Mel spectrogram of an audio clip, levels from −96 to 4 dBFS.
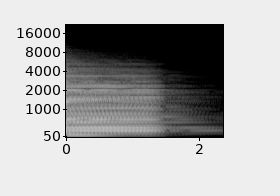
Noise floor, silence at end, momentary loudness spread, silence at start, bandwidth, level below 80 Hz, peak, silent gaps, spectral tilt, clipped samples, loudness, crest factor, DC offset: -57 dBFS; 0.85 s; 14 LU; 0 s; 7 kHz; -68 dBFS; -10 dBFS; none; -7 dB/octave; under 0.1%; -25 LUFS; 16 dB; under 0.1%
